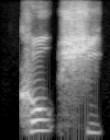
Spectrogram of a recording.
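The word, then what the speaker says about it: Košice: Fait qu'il dit, ça se prononce « Kosice ». – Bon, ils viennent de Kosice en Slovaquie.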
